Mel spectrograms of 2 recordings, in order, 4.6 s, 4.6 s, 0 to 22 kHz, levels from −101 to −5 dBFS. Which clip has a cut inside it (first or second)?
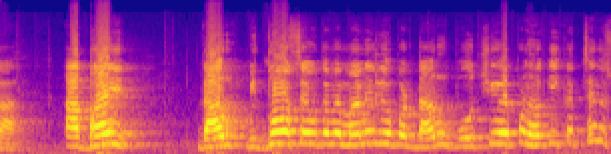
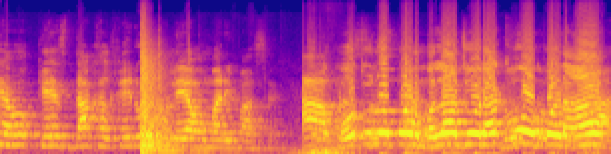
second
